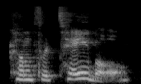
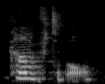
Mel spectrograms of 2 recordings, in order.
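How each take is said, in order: First: The ending is said as a full 'table'. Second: The ending is reduced and unstressed. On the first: The speaker calls it wrong. "your mind automatically wants to pronounce it as table" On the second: The speaker calls it right. "it's actually pronounced as comfortable"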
